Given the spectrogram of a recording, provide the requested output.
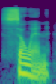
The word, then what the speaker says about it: Samhain: And by the way, it's pronounced sewin.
